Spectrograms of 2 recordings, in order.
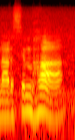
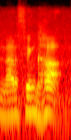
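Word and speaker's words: नरसिंह: If you have, for example, Narsimha, some people pronounce it as Narsingha. That is because they are not dropping ga. So the correct pronunciation is almost like singha, except that you should drop the ga.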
